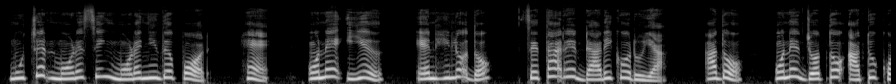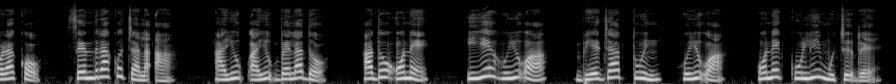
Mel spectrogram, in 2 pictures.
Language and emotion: Santali, neutral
